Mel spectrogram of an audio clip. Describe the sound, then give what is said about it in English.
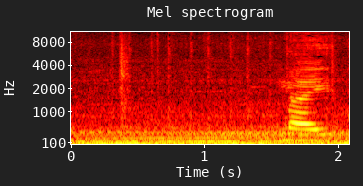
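A steady, low car engine hum and road rumble from a car acting up fill the whole stretch, constant, with a brief voice-like tonal sound rising near the end. “My car's being a little crazy.”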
